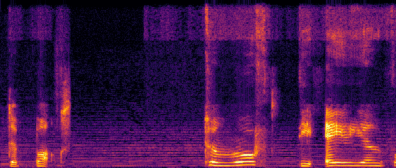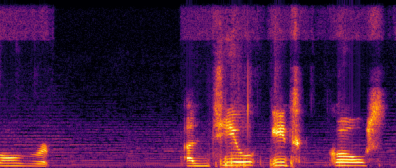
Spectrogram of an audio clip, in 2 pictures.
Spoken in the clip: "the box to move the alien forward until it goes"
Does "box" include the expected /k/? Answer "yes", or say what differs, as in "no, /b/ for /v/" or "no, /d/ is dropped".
yes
